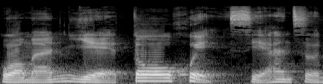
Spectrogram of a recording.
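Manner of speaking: slow, even "Women ye to hui xie hanzi"; slow Mandarin model. Shown as a demonstration. Teacher repeats the sentence slowly for the class. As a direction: read it out carefully for learners. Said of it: "Kalimatnya jadi gimana?".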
